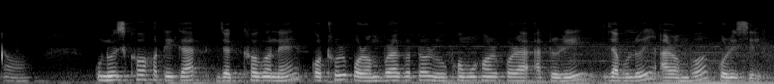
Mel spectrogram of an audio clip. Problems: constant background noise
